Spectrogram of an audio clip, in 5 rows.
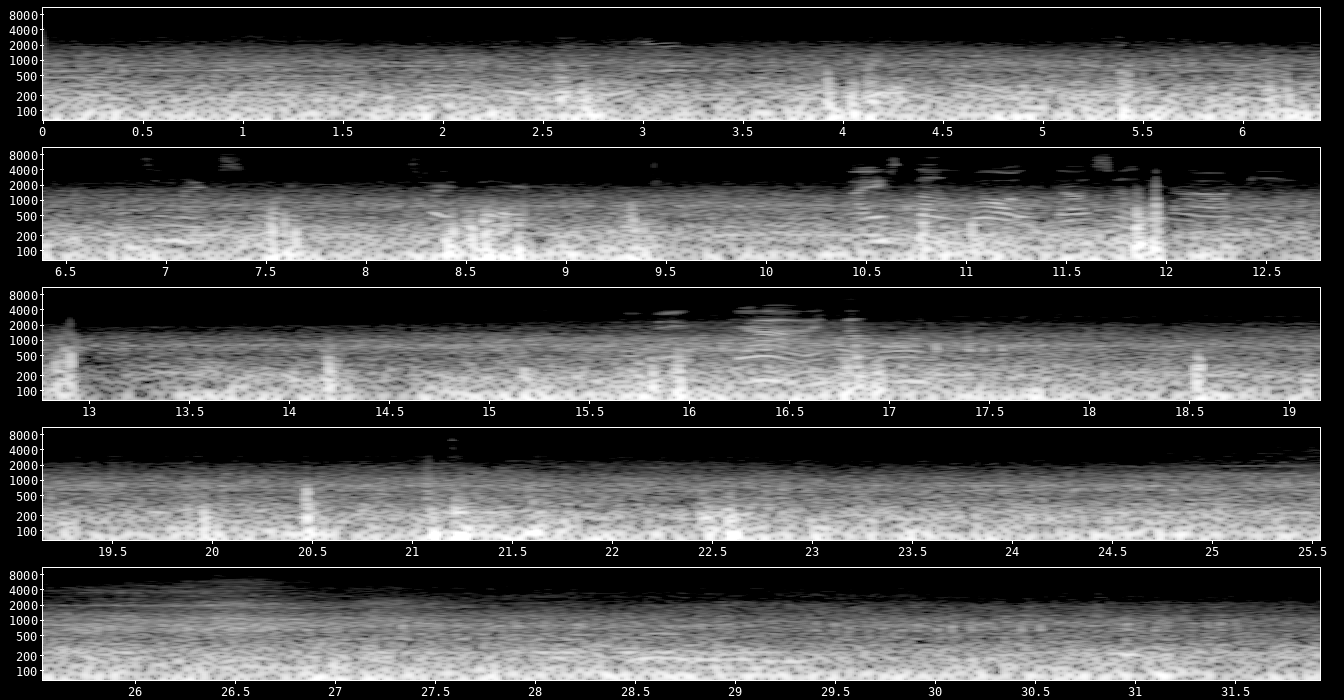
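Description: Steady road and tyre noise with engine rumble heard inside a car's cabin at freeway speed, heaviest in the low end. Faint voices come in around the middle, and the noise briefly drops about 13 seconds in.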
